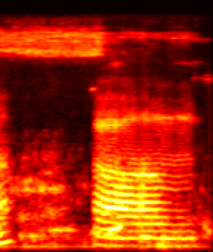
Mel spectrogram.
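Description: A person's voice holding a drawn-out hesitation sound, a steady "uhh" of about a second that starts midway after a short hush.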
